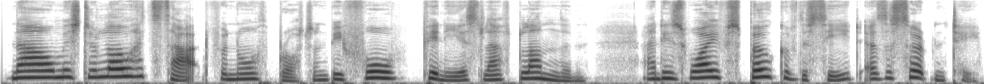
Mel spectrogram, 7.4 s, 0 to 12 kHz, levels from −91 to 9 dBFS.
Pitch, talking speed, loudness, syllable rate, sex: 220 Hz, 180 wpm, -18 LUFS, 4.5 syllables/s, female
